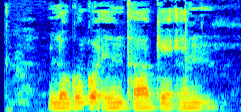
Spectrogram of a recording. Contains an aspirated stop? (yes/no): yes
